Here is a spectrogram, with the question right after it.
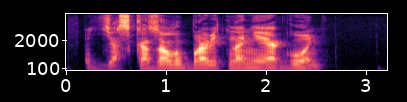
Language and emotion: Russian, angry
